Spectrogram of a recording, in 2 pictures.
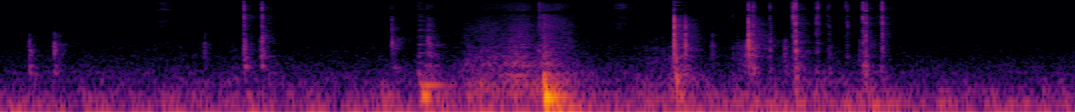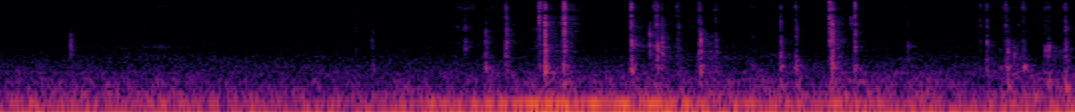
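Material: Plastic.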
